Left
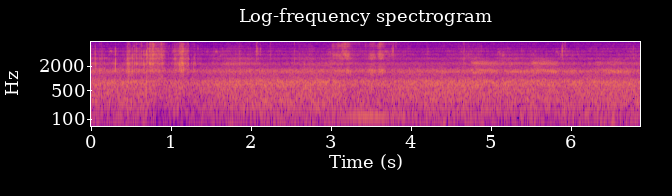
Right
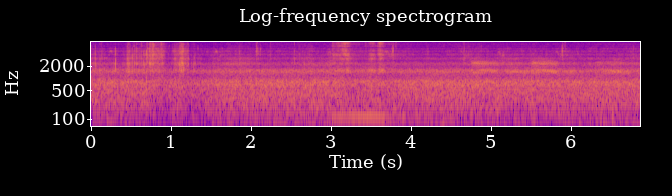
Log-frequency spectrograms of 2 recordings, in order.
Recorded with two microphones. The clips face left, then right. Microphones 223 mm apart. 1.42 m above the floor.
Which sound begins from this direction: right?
Writing, at 3.0 s.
